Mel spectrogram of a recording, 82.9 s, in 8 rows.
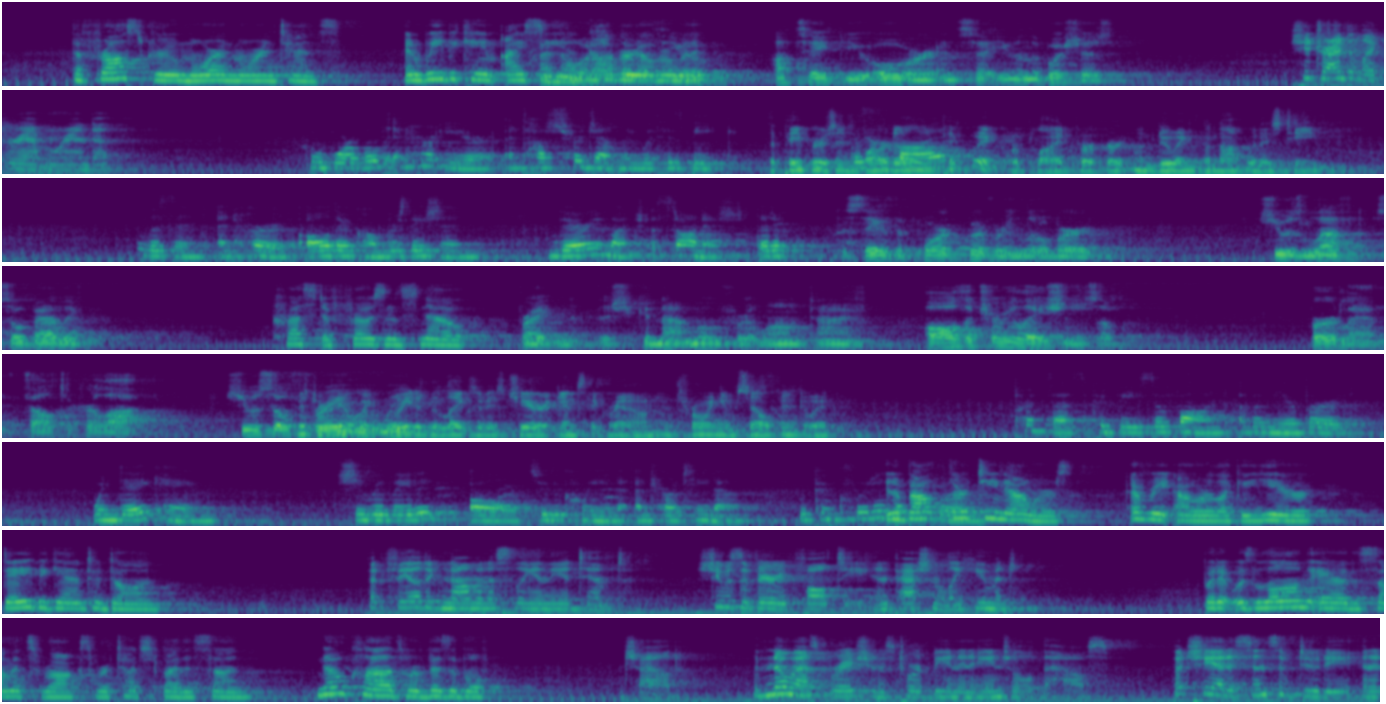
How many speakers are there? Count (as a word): five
